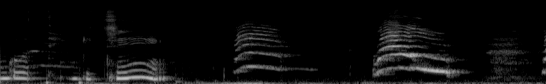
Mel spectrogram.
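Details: After neutering, the stray cat Moka cries for the companion she was parted from. A low voice comes first, then two long, loud, arching meows, the second rising and falling.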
